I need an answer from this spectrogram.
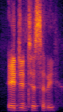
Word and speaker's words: agenticity: Agenticity. Agenticity. Did I say it right? I might not even be saying it right, but it's pretty No, you're saying it right.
